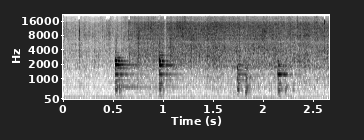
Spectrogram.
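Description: Drumstick and brinjal being sautéed in crab masala for a spicy crab gravy, with a few sharp spoon scrapes against the pan over a low steady sizzle.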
